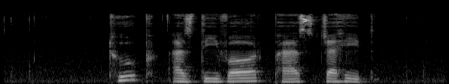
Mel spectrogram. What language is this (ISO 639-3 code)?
fas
